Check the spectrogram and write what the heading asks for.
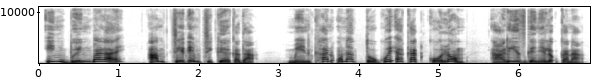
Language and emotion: Santali, disgusted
